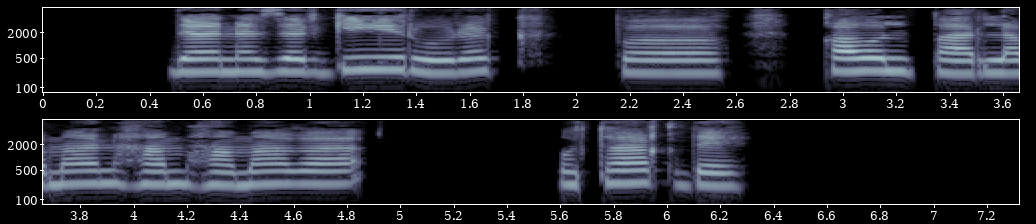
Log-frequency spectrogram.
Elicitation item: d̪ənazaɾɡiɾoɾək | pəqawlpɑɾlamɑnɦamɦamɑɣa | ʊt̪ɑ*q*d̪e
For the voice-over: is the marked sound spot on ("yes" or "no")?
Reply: yes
